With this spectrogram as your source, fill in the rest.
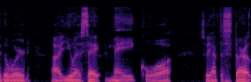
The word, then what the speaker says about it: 美国: By far, the most common way to mispronounce it is up and down, 美国, instead of 美国. I call this the 3-2 tone swap.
